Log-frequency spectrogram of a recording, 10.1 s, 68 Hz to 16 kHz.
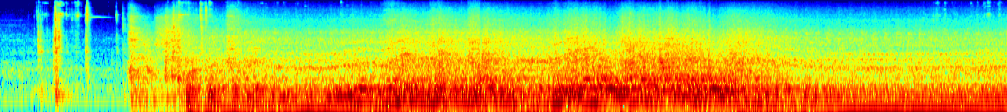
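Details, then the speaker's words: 1963 Impala SS V8, freshly built with new lifters primed in oil, on an OEM fuel pump: it catches and settles into a lumpy idle with a light, fairly steady tick about four a second; one lifter ticking, which the owner thinks is sticky and will loosen up. "and every time I start to sing I hear that lifter"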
